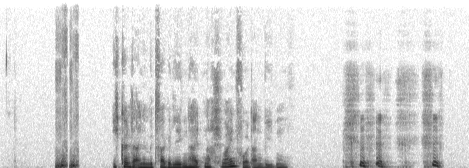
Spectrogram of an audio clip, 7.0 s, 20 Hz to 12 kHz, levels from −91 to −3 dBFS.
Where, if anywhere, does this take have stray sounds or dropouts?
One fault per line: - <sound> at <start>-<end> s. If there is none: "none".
- laugh at 0.8-1.2 s
- laugh at 5.1-6.7 s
